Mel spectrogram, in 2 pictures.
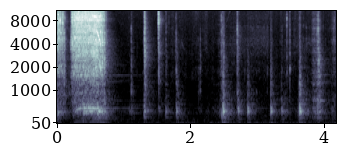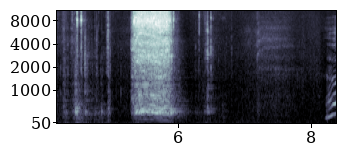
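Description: A ratchet tightens a Super A fast hitch in close, irregular bursts of clicking, broken by two louder, longer noisy stretches and short pauses.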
